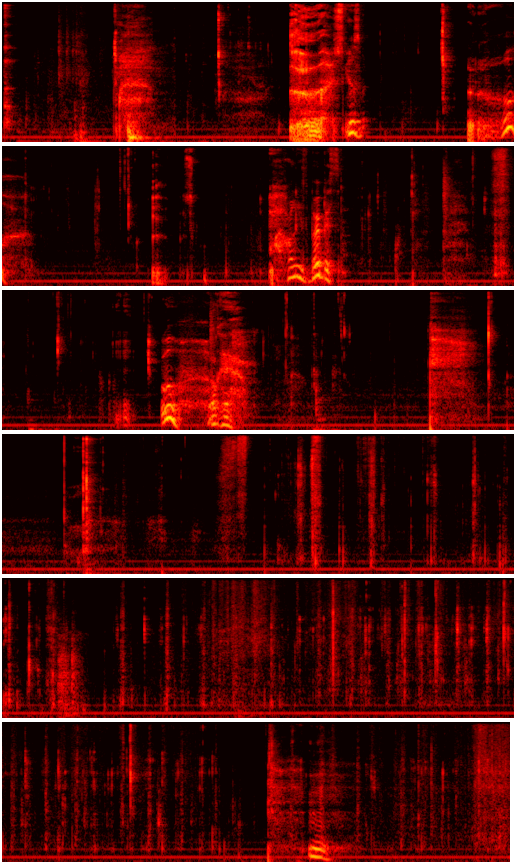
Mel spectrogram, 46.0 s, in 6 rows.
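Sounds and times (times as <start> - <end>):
person chewing food: 1.6 - 4.3, 7.9 - 11.7, 13.0 - 15.5, 16.1 - 17.8, 19.0 - 21.3, 22.5 - 23.0, 23.8 - 46.0
soft crunches: 43.9 - 46.0.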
